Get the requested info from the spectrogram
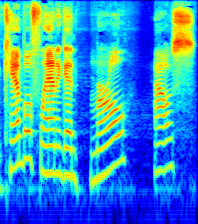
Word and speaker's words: Campbell Flanagan Merle House: Now, I do want to ask you about the I don't know if I'm going to say this correctly. Campbell Flanagan Merle House? – Yes. Yeah, you said it correctly. – Because it's going to go Merle or Morel. I wasn't sure.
